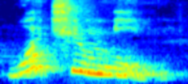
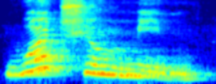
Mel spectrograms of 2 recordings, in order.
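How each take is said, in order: The two takes are said the same way.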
